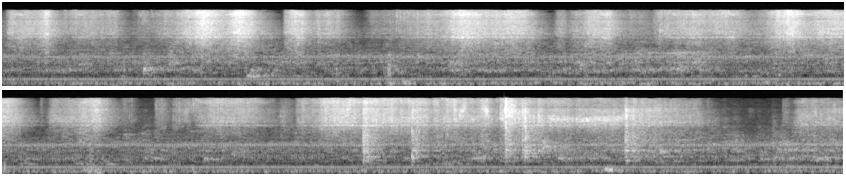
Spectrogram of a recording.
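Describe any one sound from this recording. A plastic hoop swishes in repeated whooshes.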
